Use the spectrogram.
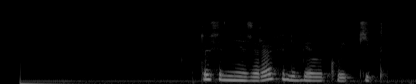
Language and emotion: Russian, neutral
